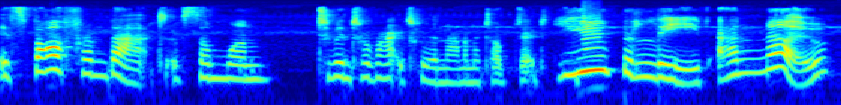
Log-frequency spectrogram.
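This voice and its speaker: A woman's voice: a little high, lively intonation, moderate pace, a little mellow, husky, dull audio. A woman playing a fey judge, asking questions in a formal, interrogating manner. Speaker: player voicing a fey judge.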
